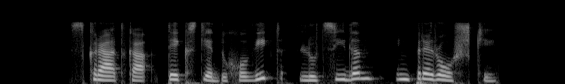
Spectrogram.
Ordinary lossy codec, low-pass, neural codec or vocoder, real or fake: none; 7.2 kHz; codec, 16 kHz, 0.8 kbps, ZipCodec; fake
